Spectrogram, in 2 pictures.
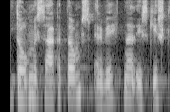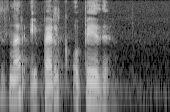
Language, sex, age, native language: Icelandic, female, 50-59, Icelandic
